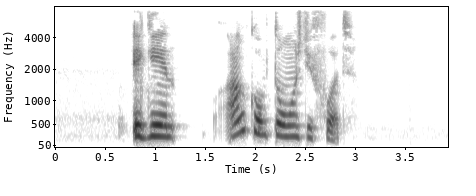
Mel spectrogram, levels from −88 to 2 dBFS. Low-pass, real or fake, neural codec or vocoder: 7.2 kHz; real; none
